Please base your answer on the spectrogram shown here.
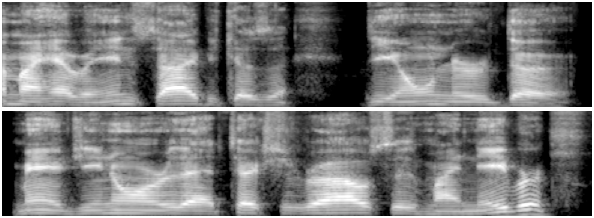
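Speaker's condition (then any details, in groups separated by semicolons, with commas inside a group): Lou Gehrig's disease (ALS); voice going, slurring worsens with longer talking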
